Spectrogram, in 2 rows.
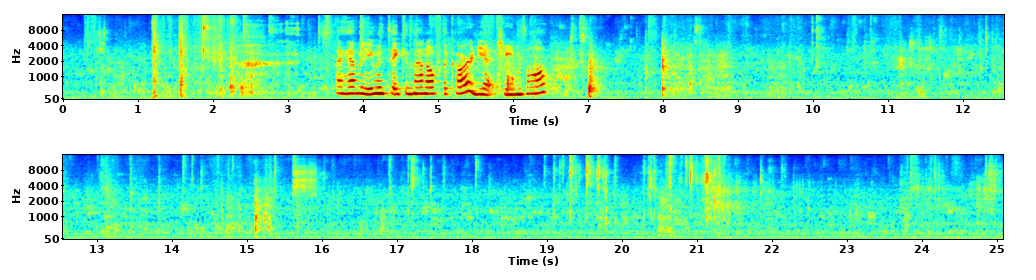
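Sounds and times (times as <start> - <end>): packaging and paper rustling: 0.3 - 4.7.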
